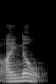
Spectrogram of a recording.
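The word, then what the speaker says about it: AiKnow: Ai No right but it's pronounced as I know okay right but it's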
